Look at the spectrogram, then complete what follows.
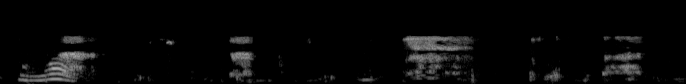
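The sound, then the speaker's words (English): A grackle gives a series of harsh, squeaky, metallic calls in irregular bursts, with short pauses between them and one longer rasping call in the middle. “Crackle trying to be the blackbird. Crackle chased away everybody else.”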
